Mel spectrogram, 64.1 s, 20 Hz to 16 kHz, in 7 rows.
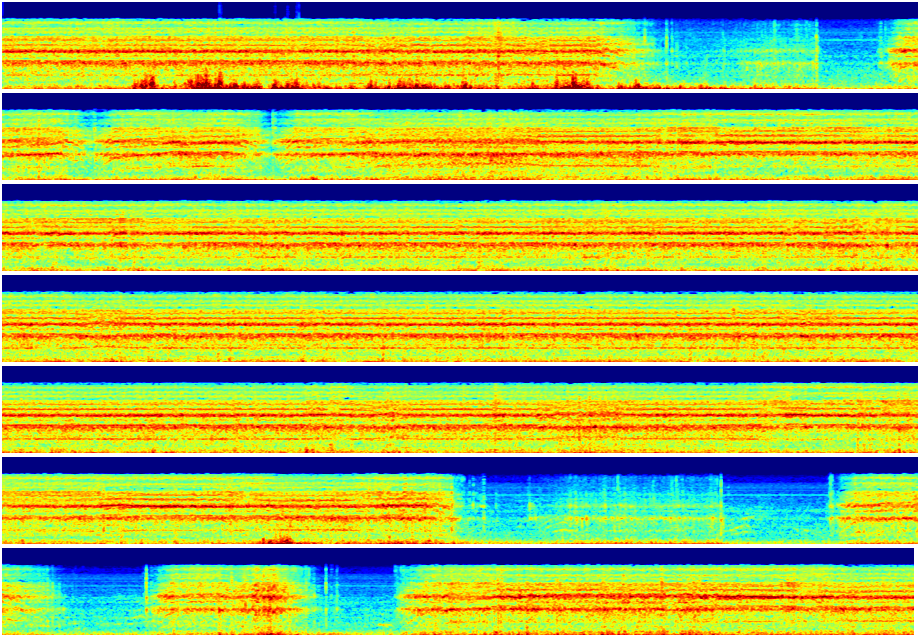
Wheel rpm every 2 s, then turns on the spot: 160, 160, 160, 30, 60, 110, 140, 160, 160, 160, 160, 160, 160, 160, 160, 160, 160, 160, 160, 160, 160, 160, 160, 160, 160, 40, 10, 60, 50, 50, 160, 160.
6-8 50-54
